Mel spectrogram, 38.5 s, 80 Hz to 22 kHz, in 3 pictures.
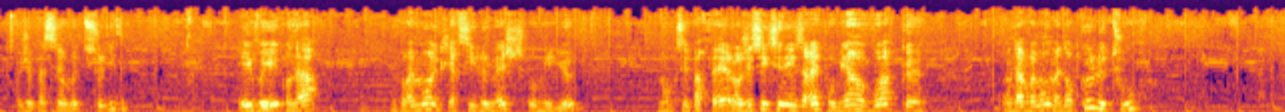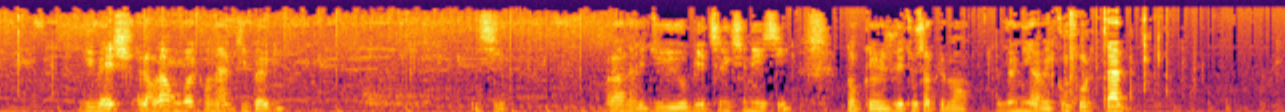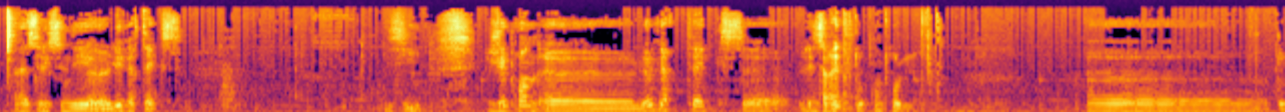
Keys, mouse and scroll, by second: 2.7-4.4 middle drag, 10.4-17.2 middle drag, 17.2-17.7 scroll up 1, 17.7-19.3 middle drag, 20.2-24.8 middle drag, 24.3 ctrl+Tab, 27.9-38.5 middle drag.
